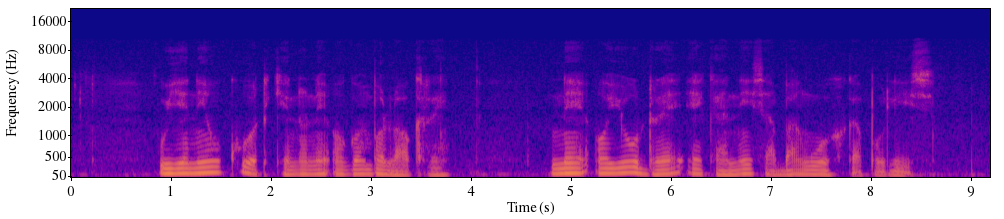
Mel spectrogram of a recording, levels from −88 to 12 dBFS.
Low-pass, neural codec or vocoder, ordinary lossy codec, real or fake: 10.8 kHz; none; none; real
